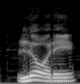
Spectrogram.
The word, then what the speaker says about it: Lore: Después hay otra que está en Amazon, guarda con el buscador porque vamos a pronunciar como se dice, Lore, o sea, Lore, una, es, basada en un podcast del mismo nombre, el podcast conocido de Aaron Manke.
